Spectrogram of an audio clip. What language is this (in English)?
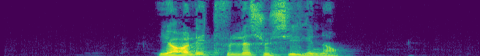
Kabyle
